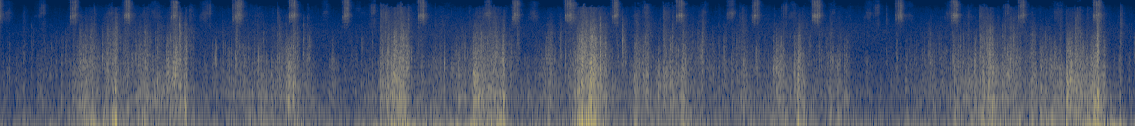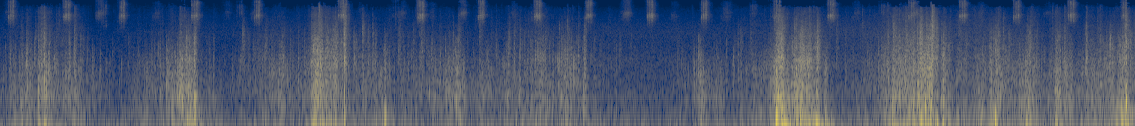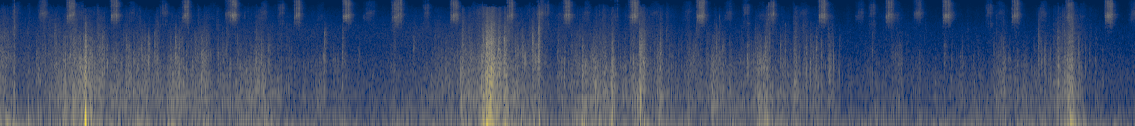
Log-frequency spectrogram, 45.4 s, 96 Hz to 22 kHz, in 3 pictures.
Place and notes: In a plastic greenhouse, Taavi Tulev
30 September 2009, 22:38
